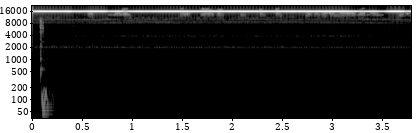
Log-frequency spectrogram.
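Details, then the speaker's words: Pop and snap over a faint hum from a 25" K7000 arcade monitor: flyback arcing from too much high voltage caused by a brightness mod for a weak tube; only red showing; flyback to be replaced and mod undone. "red appears to be the only color we have so we have only have red and we need to make sure those color pots aren't bad we only have red and that flyback is popping and poofing and not good I can hear it"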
